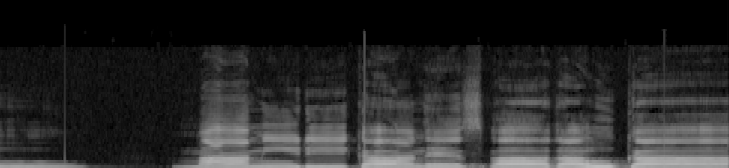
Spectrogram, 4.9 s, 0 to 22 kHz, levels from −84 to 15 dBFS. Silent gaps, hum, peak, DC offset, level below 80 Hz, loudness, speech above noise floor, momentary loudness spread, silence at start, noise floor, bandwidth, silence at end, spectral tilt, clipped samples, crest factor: none; none; -4 dBFS; under 0.1%; -50 dBFS; -18 LUFS; 43 dB; 11 LU; 0 s; -60 dBFS; 16 kHz; 0 s; -5.5 dB/octave; under 0.1%; 14 dB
